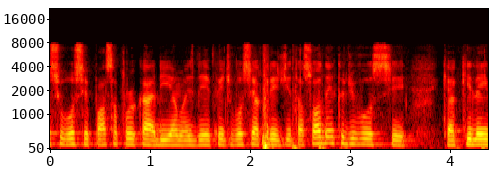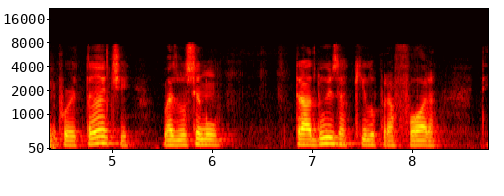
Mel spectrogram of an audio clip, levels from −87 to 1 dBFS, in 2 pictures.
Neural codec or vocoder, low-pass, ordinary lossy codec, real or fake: none; none; none; real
